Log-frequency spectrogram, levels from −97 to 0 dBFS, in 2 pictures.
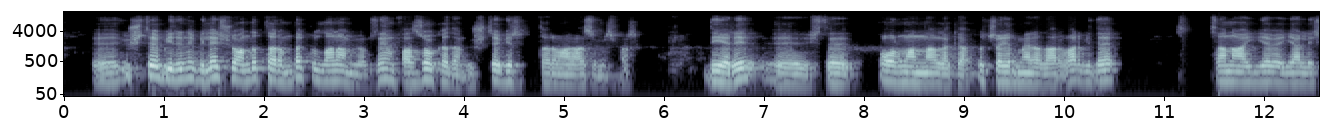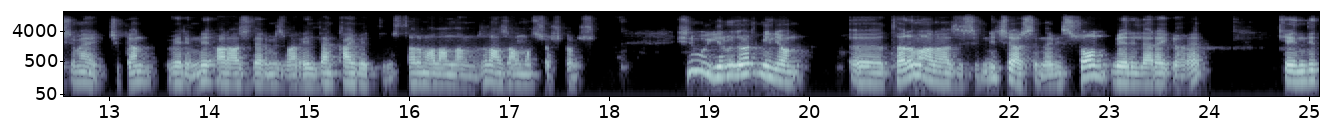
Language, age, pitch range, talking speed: Turkish, 50-69, 115-170 Hz, 130 wpm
